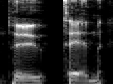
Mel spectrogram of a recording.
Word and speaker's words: Putin: I love the way Americans say Putin, by the way. I say Putin, as in Putin, whereas you guys go Putin.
